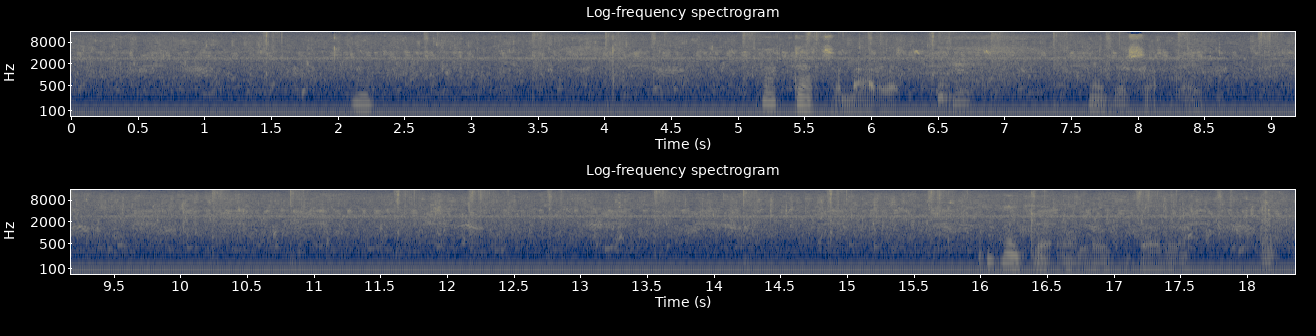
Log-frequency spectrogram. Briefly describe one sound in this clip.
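Footsteps tread on grass at a steady walking pace.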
